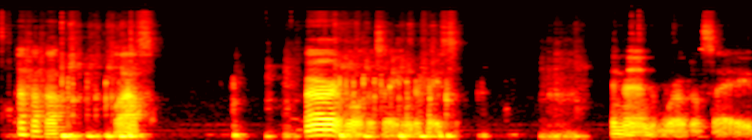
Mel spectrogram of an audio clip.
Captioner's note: laughs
